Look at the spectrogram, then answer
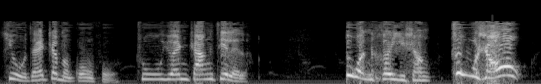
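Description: A woman performs a traditional tale with animated, dramatic narration. Her voice is high and bright with lively swings of pitch, and the recording is dry and dull. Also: normal speed, breathy edge, dry recording. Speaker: storyteller.

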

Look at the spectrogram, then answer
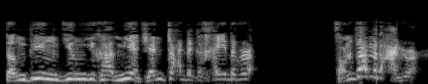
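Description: A man performing a traditional story, lively and dramatic with colloquial asides. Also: very high-pitched, fairly quick, slightly rough, dry recording. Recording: dull lo-fi recording.

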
